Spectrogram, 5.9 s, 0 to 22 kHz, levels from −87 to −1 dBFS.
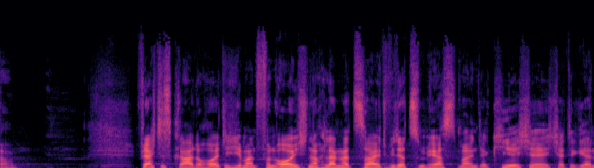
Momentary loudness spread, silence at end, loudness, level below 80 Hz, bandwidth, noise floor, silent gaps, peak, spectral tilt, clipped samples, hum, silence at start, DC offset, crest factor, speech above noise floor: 9 LU; 0 s; -31 LUFS; -80 dBFS; 18.5 kHz; -67 dBFS; none; -10 dBFS; -3.5 dB/octave; under 0.1%; none; 0 s; under 0.1%; 22 dB; 36 dB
